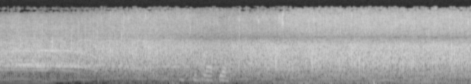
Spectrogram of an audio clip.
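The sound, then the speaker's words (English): A church audience applauds and cheers as they stand to welcome a guest with the Celebration Church welcome. The clapping forms a dense, steady roar lasting the whole clip, and voices carry over it. “So would you just do me a favor and stand up one more time wherever you at, and let's just give Charlotte Gamble the best Celebration Church welcome that we can.”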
